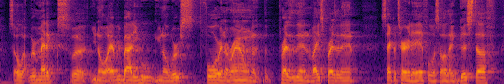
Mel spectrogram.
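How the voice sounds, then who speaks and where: A man with a Baltimore accent speaks in a monotone, flat intonation at a fairly low pitch. His pace is moderate, and audible room echo surrounds him. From US, Baltimore, Maryland. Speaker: military medic and forex trader. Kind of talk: podcast interview. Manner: casual, with filler words.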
